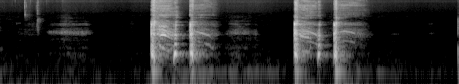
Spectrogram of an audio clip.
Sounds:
Cough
